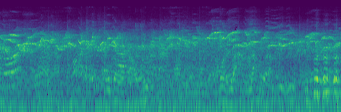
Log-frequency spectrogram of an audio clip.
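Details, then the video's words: Hwamei, Garrulax canorus, caged adult wild-caught birds in a Vietnamese singing contest, pouring out dense, loud warbled and whistled phrases without pause, overlapping songs from other birds and nearby talk. "Chim họa mi múa hót đấu giàn"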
